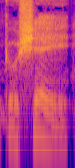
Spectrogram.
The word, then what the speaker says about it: Gauthier: We have a track by Duffy called Mercy, by Yasandur called Mercy, and Mercy Now by Mary Gaucher. And it's spelled G-A-U-T-H-I-E-R. So it's not pronounced like it's spelled.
